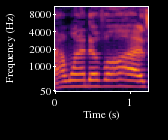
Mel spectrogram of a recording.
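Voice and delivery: put-on screaming. Recalling a fight with a spouse, retelling own screaming. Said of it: "And I'm screaming".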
